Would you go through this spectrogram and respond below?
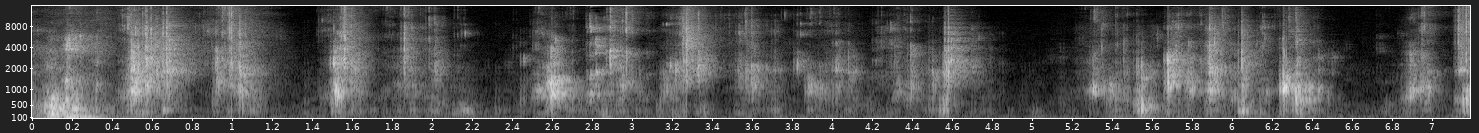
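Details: American Bully named Kotetsu, a male born 8 August 2016, eating duck spine jerky given as a present; wet, crunchy bites in irregular bursts with short quiet gaps between them.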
